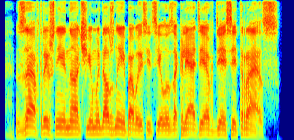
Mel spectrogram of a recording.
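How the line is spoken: Loud. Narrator (Russian): Громко произнес он

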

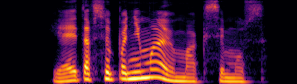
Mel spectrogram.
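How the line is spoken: Grumbling. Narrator (Russian): проворчал он

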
